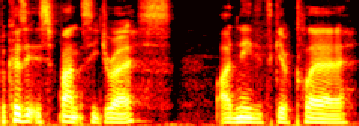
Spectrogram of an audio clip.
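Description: A man hosts a casual podcast chat with his friends. His voice sits a little low, and he rambles freely, often tripping over his words. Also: normal speed. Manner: chatty, stumbles over words. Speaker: podcast host.

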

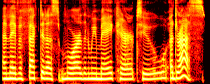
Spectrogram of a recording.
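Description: A woman hosting a faith podcast interview, speaking in a gentle, affirming way. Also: mid-range voice, level tone, slow pace, clear, resonant tone, dry recording, clean studio sound. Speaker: podcast host. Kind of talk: conversational interview.

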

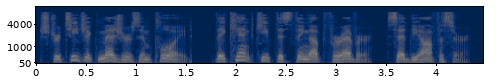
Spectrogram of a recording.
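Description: A man's voice: medium pitch, very animated, fairly quick, vocal fry, darkish tone, no room sound. Man reading a story in a dry, close voice. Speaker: audiobook narrator. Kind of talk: scripted narration.

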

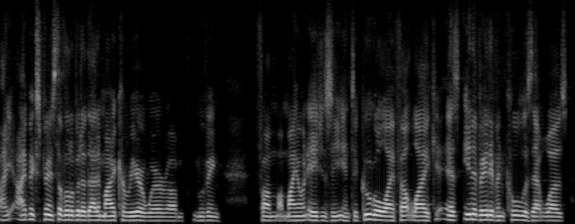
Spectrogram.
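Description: Slightly higher-voiced podcast host, dry sound. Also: male voice, a little fast, no room sound, muffled recording. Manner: conversational, relaxed questioning. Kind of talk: podcast interview.

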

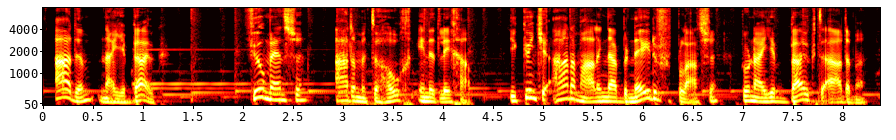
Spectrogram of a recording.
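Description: A man's voice: medium pitch, a bit bright. A man narrating a scripted guided wellness walk as a coach, speaking informally and encouragingly straight to the listener.

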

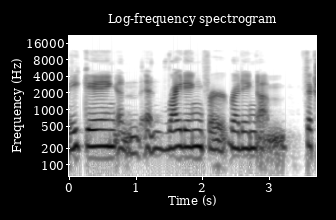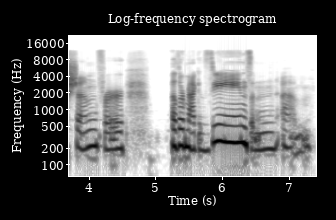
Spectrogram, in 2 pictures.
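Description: Woman telling a story with animated quotes. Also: mid-range voice, slow, vocal fry. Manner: animated, acts out quoted voices with fillers. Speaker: guest. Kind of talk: personal storytelling in conversation.

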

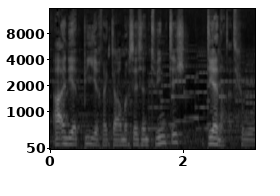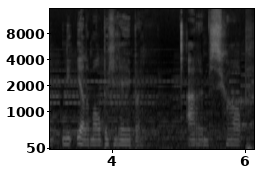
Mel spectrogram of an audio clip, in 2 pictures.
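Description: A woman's voice: extremely low pitch, fairly even intonation, moderate pace. A woman with a Flemish accent playing a chatty, easygoing worm who runs a hotel, in a children's drama. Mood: matter-of-fact, chatty. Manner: folksy, chatty, explanatory. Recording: music under the voice.

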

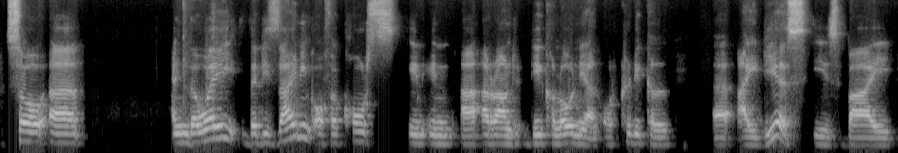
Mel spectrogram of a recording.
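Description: A man's voice: a little high, unhurried, a little mellow. A man from Ethiopia speaking as a lecturer on an online panel, hesitant with many fillers and restarts. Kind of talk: academic panel talk.

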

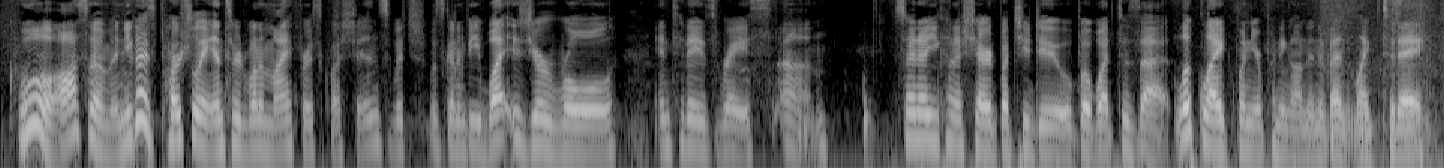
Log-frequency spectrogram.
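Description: A woman's voice: lowish voice, fast. A woman hosting a podcast, chatting and interviewing in an informal, upbeat way. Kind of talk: casual chat.

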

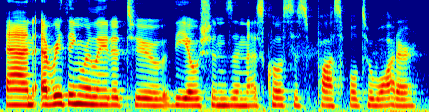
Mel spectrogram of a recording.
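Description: A woman's voice: medium pitch, little pitch movement, brisk, clean tone. A woman from Azerbaijan, speaking as a guest in a conversational interview. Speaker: interview guest, startup founder.

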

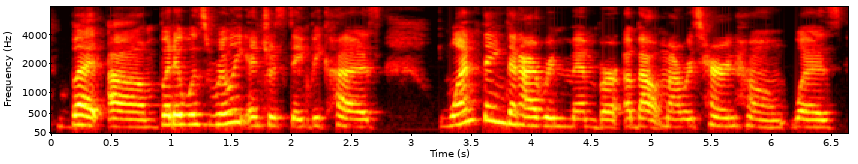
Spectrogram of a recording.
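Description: Lively laughing woman telling travel stories. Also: medium pitch, moderate pace. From California. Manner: animated, laughs often, lots of "like" and "you know". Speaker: interview guest. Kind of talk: casual conversational storytelling.

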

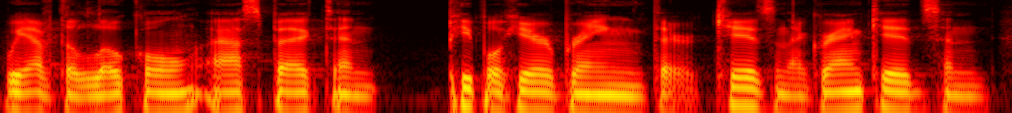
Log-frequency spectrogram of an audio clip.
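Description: A very low, smooth-voiced man chatting on a podcast. He is easygoing and agreeable, and his clear, resonant tone carries well. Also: fairly even intonation, unhurried. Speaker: podcast co-host, music store employee. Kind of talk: casual podcast conversation.

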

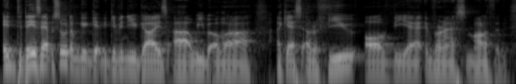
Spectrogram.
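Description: A man's voice: low voice, brisk. A man with a Scottish accent hosting a casual solo podcast, chatting informally and rambling a little, his voice congested and choked up from a cold. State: has a cold. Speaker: podcast host.

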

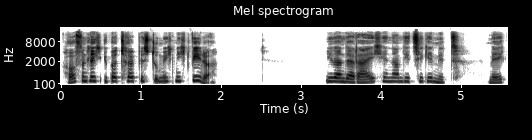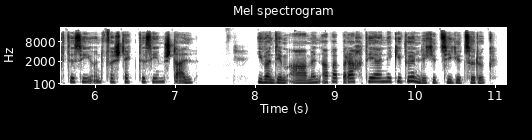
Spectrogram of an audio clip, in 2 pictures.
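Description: A woman's voice: fairly high pitch, normal speed, dark tone, no room sound. Woman reading a fairy tale, dry and close. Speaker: storyteller.

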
